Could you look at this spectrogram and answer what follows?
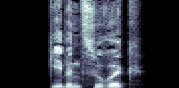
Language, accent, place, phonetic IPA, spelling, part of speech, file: German, Germany, Berlin, [ˌɡeːbn̩ t͡suˈʁʏk], geben zurück, verb, De-geben zurück.ogg
- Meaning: inflection of zurückgeben: 1. first/third-person plural present 2. first/third-person plural subjunctive I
